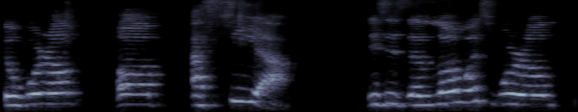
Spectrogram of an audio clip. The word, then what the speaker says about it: Asiya: This world is called the world of Asiya. This is the lowest world. It's called the world of Asiya. And in Spanish, I love this word because in Spanish it rhymes with hacer.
